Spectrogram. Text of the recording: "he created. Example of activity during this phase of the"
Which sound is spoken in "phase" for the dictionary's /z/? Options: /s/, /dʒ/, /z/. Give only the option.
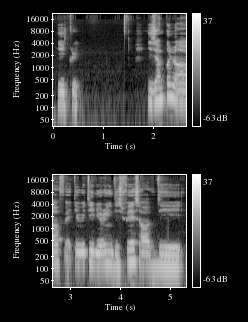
/s/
